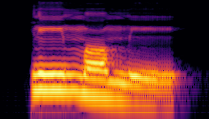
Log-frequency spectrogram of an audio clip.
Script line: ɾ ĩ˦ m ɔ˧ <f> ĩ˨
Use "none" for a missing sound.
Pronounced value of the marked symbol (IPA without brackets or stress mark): m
